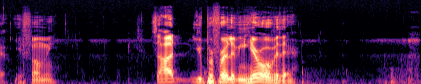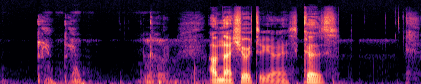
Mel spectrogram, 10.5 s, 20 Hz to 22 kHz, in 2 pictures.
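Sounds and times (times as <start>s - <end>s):
faint room hum: 0.0s - 10.5s
speech: 0.2s - 0.8s, 1.9s - 3.8s, 7.9s - 9.5s
person coughing in harsh raspy bursts: 5.7s - 6.4s.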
